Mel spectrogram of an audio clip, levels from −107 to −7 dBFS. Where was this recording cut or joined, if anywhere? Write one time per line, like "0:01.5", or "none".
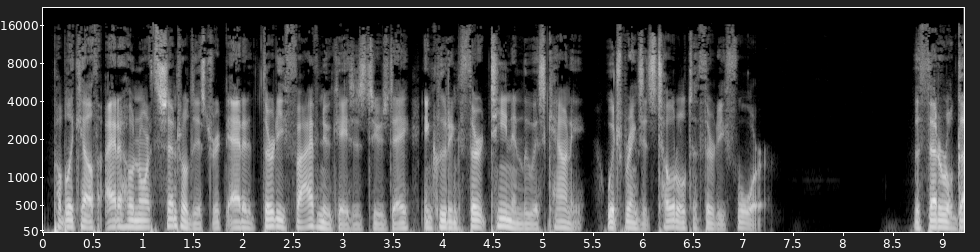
none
